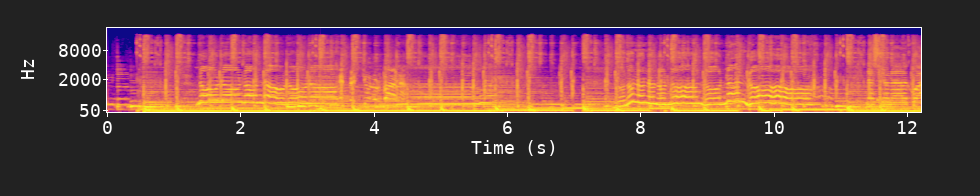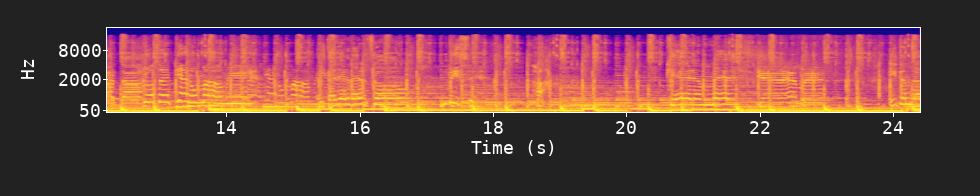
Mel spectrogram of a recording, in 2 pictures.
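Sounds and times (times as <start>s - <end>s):
upbeat pop song with thumping beat and bright synths: 0.0s - 24.3s
lead singer repeating a short chanted hook: 3.2s - 5.2s.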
